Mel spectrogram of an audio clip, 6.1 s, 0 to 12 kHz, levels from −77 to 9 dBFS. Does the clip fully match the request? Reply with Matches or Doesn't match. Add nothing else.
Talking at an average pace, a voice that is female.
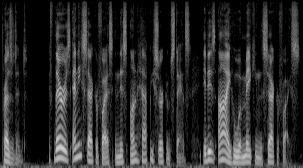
Doesn't match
